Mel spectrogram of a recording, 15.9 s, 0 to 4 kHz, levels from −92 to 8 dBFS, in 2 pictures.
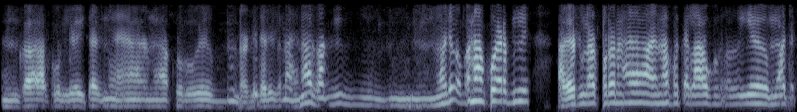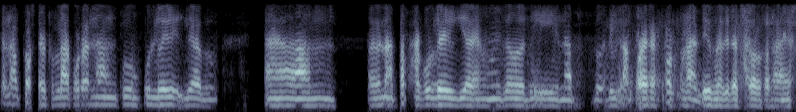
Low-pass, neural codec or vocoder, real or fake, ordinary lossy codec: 3.6 kHz; codec, 24 kHz, 1.5 kbps, HILCodec; fake; none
